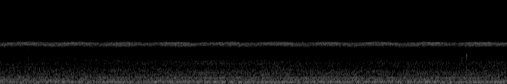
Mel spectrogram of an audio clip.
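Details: Crickets at night in the open air give a level, sustained high-pitched trill with no breaks, while a dull low-frequency drone fills the background.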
